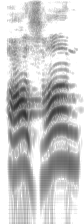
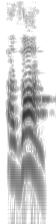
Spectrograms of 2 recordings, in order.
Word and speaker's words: اذان: آزان تلفظ نہیں ہے، آزان تو اذن کی جمع ہے، دو ہے نا، دو کان، اور ہے اذان جیسے ہمارے یہاں آئمہ کرام بولتے ہیں تو الف پر مد نہیں ہے، آئمہ کرام نہیں ہے،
